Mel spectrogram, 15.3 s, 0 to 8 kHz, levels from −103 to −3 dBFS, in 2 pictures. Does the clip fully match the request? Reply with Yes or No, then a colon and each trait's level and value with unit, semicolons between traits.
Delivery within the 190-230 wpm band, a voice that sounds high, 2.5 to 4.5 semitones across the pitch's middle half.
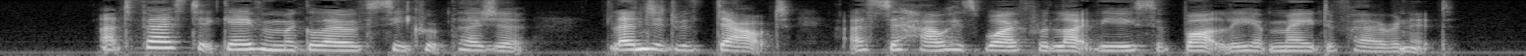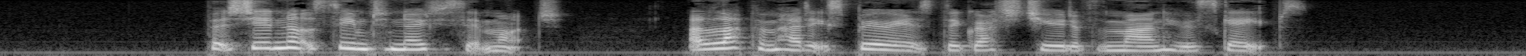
Yes: average, 195 wpm; high, 210 Hz; average, 4.0 semitones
